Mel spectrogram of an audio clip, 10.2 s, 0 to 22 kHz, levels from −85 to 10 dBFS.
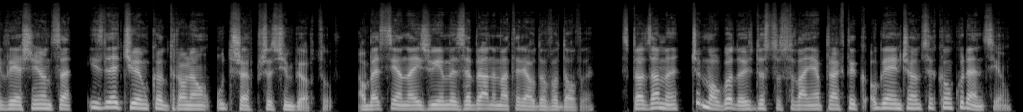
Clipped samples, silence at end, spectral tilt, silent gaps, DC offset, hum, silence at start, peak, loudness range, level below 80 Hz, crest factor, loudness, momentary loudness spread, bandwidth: under 0.1%; 0.1 s; -5 dB/octave; 0.74-0.87 s, 3.44-3.58 s, 6.02-6.22 s, 6.86-6.92 s; under 0.1%; none; 0 s; -6 dBFS; 1 LU; -58 dBFS; 14 dB; -21 LUFS; 6 LU; 18 kHz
